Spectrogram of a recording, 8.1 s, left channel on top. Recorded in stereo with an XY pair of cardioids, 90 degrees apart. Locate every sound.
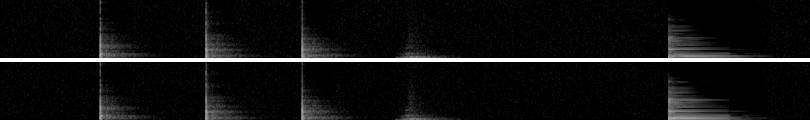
1.0 s chopping: 5° right, 1.0 m
4.0 s a whoosh: 20° right, 4 m
6.7 s a piano: 50° right, 1.0 m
